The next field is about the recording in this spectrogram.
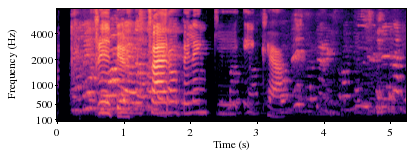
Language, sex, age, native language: Icelandic, female, 12, Icelandic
